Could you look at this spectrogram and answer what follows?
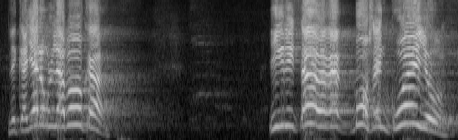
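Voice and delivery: loud, high shouted sermon; fervent preaching. Acted. Pastor preaches to the congregation, shouting fervently. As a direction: preach it at full force.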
